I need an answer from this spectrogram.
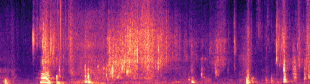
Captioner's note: liquid splashing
